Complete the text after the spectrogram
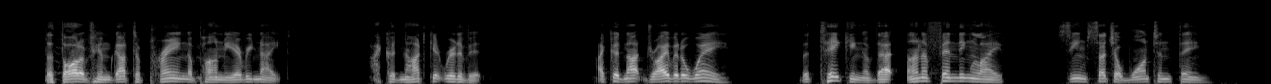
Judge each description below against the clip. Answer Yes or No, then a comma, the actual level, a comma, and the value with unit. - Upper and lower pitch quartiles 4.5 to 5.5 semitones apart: No, average, 3.9 semitones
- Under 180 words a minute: Yes, average, 165 wpm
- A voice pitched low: Yes, low, 125 Hz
